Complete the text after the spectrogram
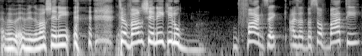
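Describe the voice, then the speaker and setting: A woman of thirty-one with an Israeli accent, chatting casually as a podcast guest in an animated, emphatic way, with slang and English swearing mixed in. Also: high-pitched, dry recording, clean studio sound. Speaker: guest singer, DJ and voice teacher.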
